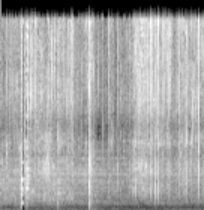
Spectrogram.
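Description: Sausages fry in a pan on a cheap folding camping stove with a steady, soft sizzle, and sharp scraping clicks come in now and then as an old wallpaper scraper turns them.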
